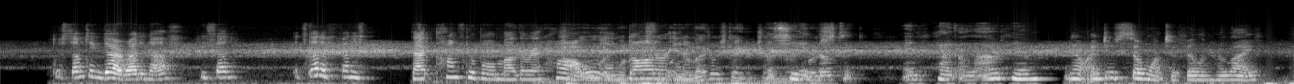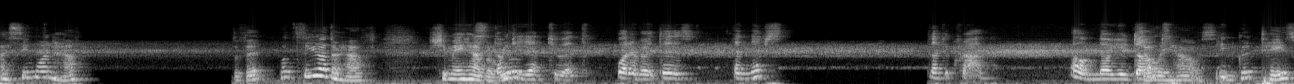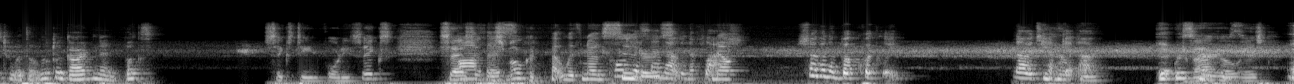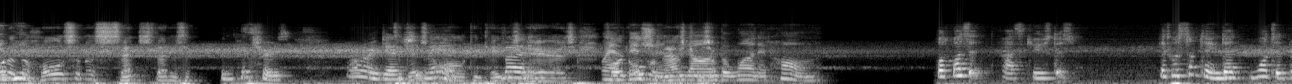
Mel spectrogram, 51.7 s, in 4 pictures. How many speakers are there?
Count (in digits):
5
